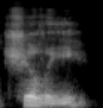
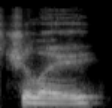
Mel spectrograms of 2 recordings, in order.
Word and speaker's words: Chile: know this is chile people pronounce the chili but it's chile suppose this is all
